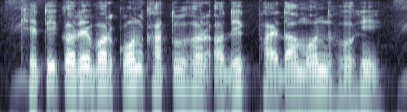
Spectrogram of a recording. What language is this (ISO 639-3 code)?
hne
